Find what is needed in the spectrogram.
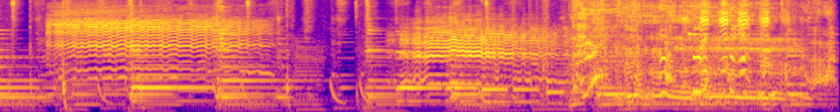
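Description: Cartoon background music with a sheep bleating over it in a wavering, quavering voice.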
